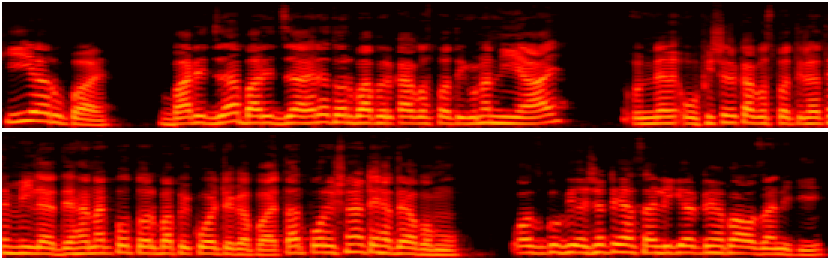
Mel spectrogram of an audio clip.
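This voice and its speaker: Through dull, lo-fi sound comes a stingy cartoon boss acted out by a man. His voice is fairly high for a man, brusque and scolding. He talks down in a rustic Bengali dialect, bullying and scheming. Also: very fast, darkish tone, close to an everyday voice. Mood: dismissive. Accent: rural Bengali dialect. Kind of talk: amateur cartoon drama dialogue.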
